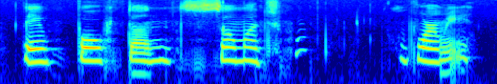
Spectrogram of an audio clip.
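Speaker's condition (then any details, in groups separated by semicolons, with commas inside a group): Cerebral palsy; diagnosed in childhood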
